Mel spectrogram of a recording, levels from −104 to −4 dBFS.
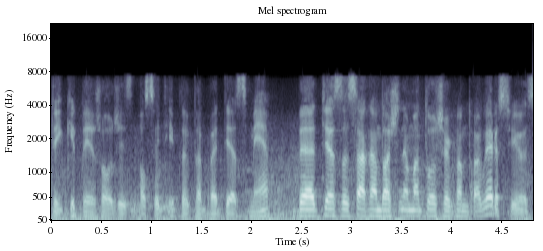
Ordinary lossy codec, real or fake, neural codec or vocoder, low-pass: AAC, 64 kbps; fake; codec, 16 kHz, 1 kbps, X-Codec, HuBERT features, trained on balanced general audio; 7.2 kHz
